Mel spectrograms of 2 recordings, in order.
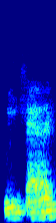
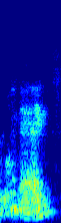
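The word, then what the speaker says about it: WCAG: accessibility guidelines also um refer to or pronounced weag or wag so the those are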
